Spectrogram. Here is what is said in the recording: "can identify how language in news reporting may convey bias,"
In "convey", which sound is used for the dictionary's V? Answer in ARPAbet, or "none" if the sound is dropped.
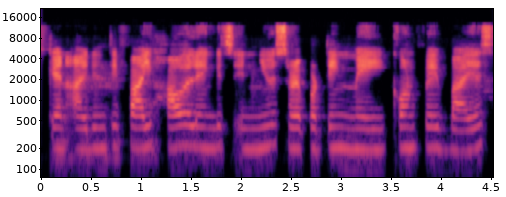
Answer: F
